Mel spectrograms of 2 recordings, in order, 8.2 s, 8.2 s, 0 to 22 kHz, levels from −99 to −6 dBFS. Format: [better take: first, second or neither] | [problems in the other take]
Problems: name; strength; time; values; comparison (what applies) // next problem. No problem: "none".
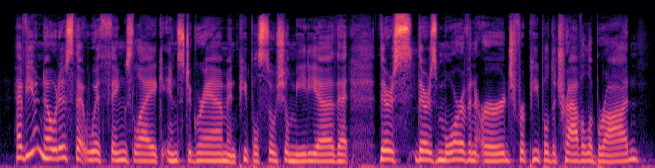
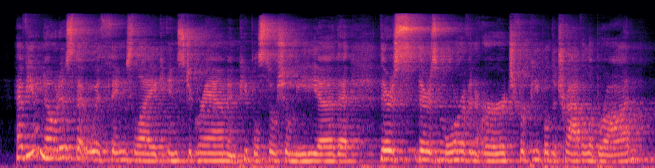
first | room echo; noticeable; dies away in 1.1 s // off-mic speech; far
